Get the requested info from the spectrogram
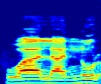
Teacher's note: wala nur, ra baris mati, sebelum dia ada nun berbaris hadapan. So ra dibaca tebal. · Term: tebal pada lidah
